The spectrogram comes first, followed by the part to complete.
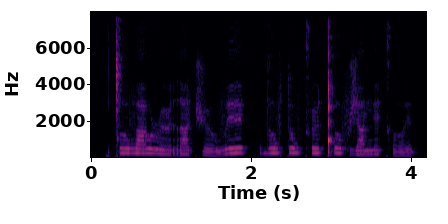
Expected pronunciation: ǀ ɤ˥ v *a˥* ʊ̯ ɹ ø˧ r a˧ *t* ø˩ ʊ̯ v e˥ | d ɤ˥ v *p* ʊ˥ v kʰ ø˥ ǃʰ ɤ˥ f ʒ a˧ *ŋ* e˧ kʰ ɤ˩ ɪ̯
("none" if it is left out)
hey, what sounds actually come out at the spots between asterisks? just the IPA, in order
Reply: a˥, t͡ʃ, t, ŋ

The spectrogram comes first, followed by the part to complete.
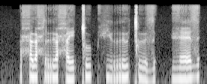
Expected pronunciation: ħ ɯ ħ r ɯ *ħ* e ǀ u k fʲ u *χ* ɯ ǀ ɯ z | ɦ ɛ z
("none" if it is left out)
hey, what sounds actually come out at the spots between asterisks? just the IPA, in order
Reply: ħ, r

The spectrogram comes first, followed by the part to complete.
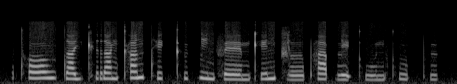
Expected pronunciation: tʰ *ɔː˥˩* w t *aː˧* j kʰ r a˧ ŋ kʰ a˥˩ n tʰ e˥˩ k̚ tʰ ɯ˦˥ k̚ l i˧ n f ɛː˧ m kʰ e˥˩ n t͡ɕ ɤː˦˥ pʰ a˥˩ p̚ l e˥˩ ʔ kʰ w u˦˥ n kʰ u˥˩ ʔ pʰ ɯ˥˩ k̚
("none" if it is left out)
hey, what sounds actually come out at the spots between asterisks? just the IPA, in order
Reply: ɔː˥˩, a˧

